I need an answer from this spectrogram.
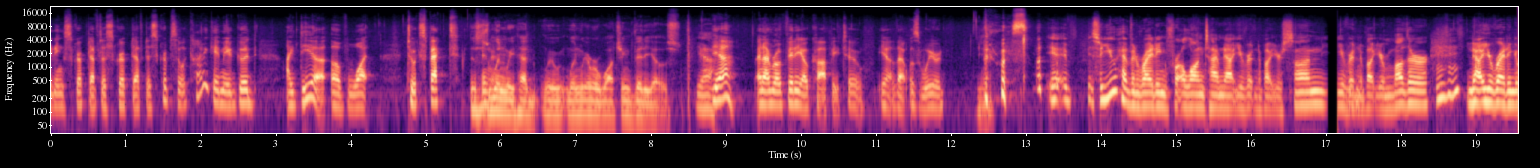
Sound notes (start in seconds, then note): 12.5 laughing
